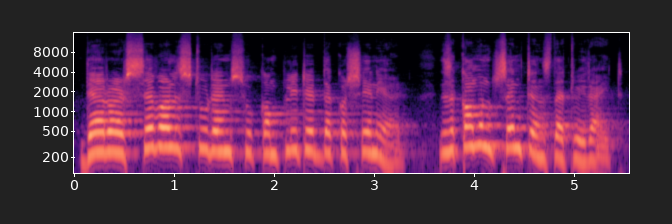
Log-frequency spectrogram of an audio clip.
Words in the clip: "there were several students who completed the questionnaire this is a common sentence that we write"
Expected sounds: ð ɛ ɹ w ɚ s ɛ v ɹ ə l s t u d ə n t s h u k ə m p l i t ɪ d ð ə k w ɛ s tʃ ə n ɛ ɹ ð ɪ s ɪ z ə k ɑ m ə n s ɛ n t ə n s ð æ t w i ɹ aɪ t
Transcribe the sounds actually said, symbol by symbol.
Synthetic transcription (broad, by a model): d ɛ ɹ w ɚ s ɛ v ɹ ə l s t u d ə n t s h u k ə m p l i t ɪ d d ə k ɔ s ə n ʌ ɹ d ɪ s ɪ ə k ɑ m ə n s ɛ n t ə n s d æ t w i ɹ aɪ t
